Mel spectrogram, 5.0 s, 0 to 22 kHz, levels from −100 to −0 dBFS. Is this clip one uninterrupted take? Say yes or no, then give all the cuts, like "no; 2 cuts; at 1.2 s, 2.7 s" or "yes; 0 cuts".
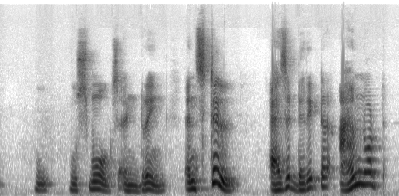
yes; 0 cuts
